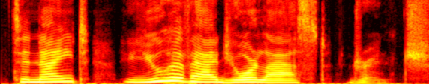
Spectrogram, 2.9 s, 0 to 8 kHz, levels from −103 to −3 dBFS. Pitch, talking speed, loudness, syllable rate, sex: 220 Hz, 170 wpm, -14 LUFS, 3.3 syllables/s, female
